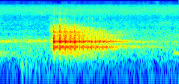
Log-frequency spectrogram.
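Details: A woodpecker in a spring forest drums on a dry tree to attract its relatives: a single burst of rapid knocks that rings on the wood and fades over about three quarters of a second.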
